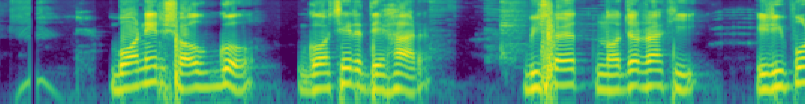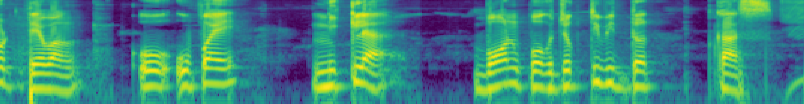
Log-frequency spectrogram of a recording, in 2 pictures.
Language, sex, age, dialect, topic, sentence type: Bengali, male, 18-24, Rajbangshi, agriculture, statement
